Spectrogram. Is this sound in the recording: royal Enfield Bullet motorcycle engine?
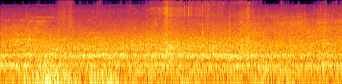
no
